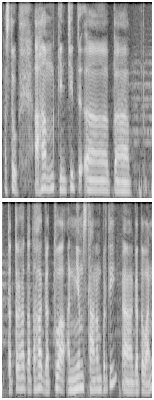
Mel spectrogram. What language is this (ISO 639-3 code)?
san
